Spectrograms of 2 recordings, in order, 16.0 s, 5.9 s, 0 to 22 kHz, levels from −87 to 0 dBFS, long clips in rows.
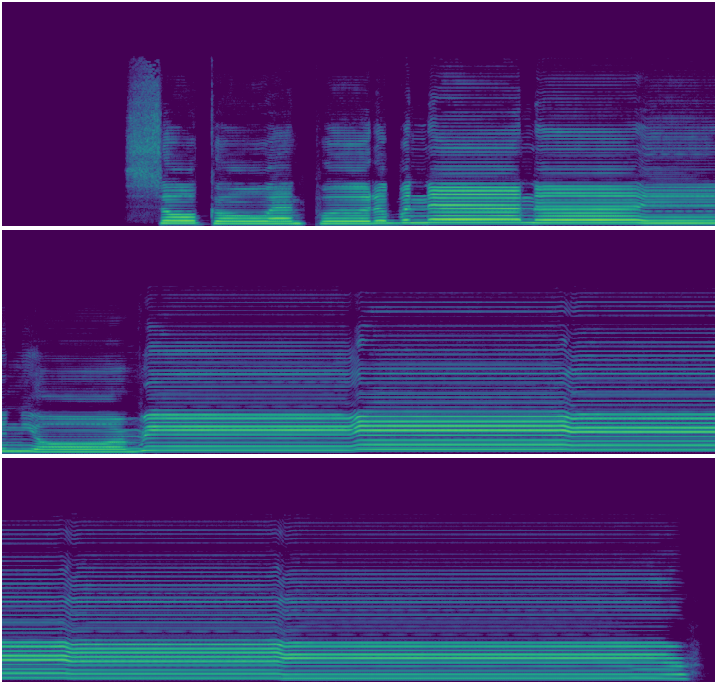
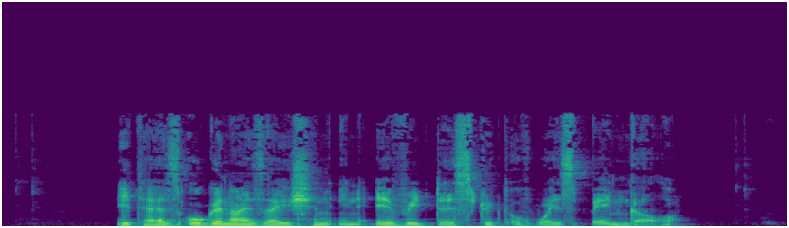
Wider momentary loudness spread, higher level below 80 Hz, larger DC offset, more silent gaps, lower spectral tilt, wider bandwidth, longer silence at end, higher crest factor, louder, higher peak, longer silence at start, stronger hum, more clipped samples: second, 7 LU vs 12 LU; second, under -90 dBFS vs -50 dBFS; neither; neither; second, -1 dB/octave vs -5 dB/octave; first, 16.5 kHz vs 11.5 kHz; second, 0.2 s vs 0.85 s; second, 16 dB vs 22 dB; about the same, -22 LUFS vs -22 LUFS; second, -8 dBFS vs 0 dBFS; about the same, 0.95 s vs 0.85 s; neither; neither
